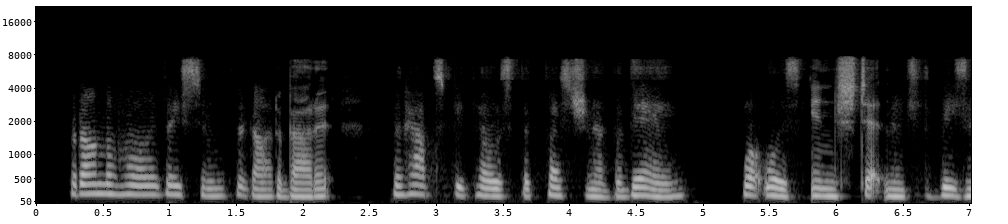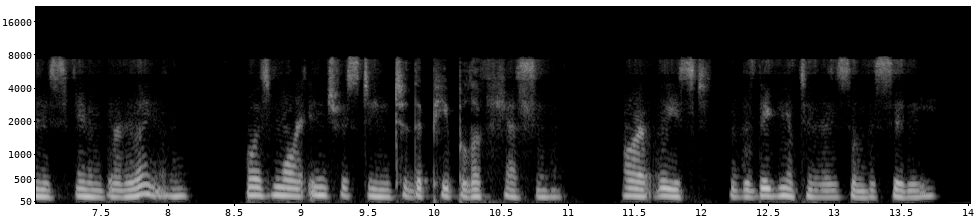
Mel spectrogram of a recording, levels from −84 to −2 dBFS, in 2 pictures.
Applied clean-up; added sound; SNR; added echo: neural mask model DeepFilterNet 3.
